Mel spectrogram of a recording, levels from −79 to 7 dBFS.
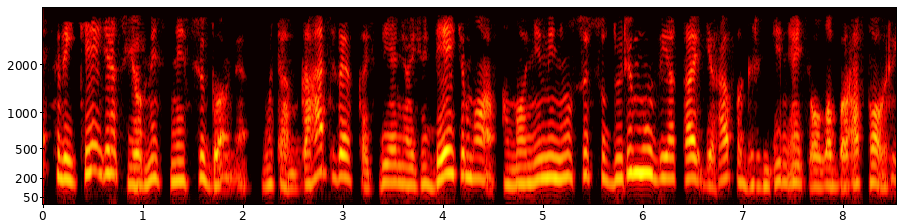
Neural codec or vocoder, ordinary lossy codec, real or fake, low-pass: codec, 16 kHz, 4 kbps, FreqCodec, larger model; MP3, 32 kbps; fake; 3.6 kHz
